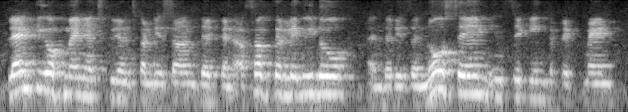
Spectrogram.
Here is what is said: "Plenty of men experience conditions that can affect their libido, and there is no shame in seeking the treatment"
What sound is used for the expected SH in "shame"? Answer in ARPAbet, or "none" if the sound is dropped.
S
